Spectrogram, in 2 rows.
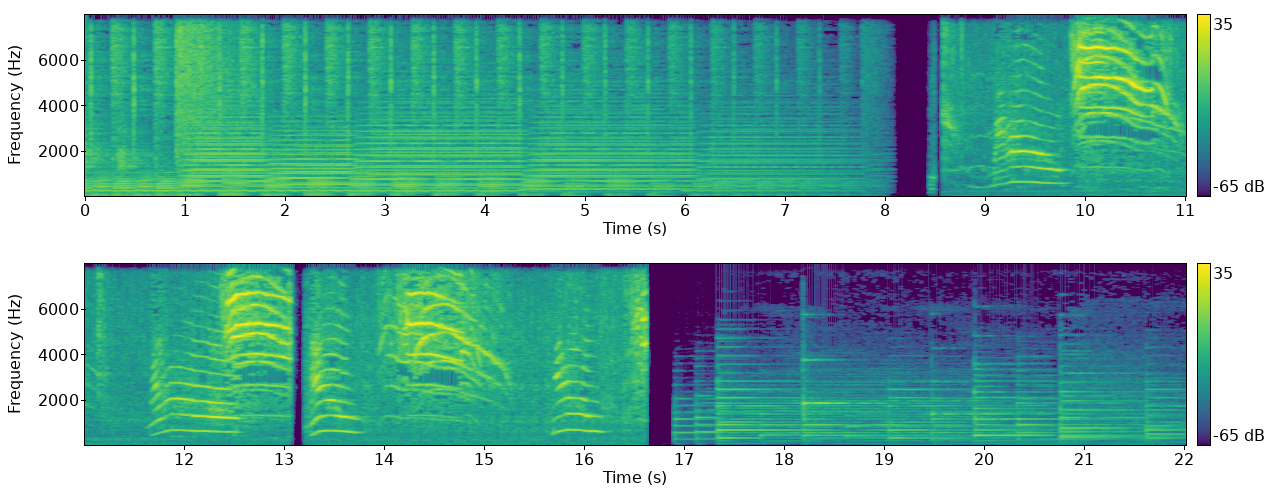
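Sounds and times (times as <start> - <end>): kittens mewing: 8.9 - 16.6.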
